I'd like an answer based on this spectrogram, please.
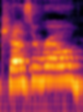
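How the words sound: The name is said in an American English way. This is how the mission team says it. "We pronounce it Jezero"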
